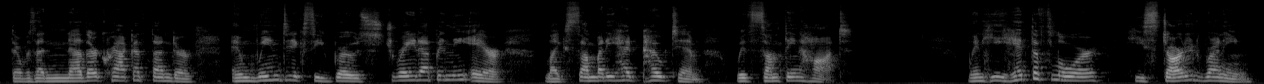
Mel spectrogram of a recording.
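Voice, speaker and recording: A woman reading a children's novel aloud in an expressive storytelling manner. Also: low voice. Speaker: reader, school board member.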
